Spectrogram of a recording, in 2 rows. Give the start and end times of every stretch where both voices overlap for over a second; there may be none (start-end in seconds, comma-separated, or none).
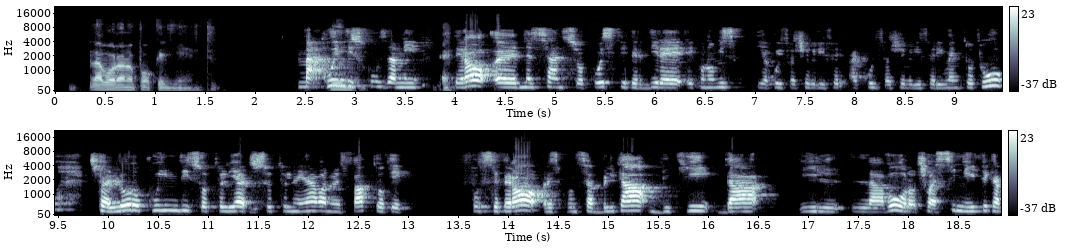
none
